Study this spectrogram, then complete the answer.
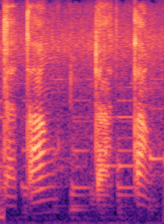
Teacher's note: Konsonan D, bunyi apikoalveolar hambat bersuara, contoh kata datang, datang.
